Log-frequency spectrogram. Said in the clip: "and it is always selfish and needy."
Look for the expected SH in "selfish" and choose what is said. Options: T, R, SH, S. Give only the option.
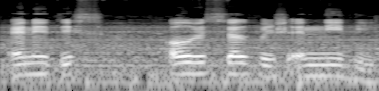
SH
